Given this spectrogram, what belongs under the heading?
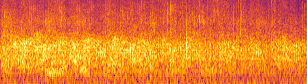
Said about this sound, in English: Now you can clap.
